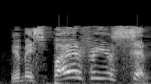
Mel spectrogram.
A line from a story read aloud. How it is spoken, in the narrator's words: said the woman angrily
